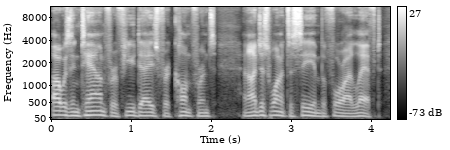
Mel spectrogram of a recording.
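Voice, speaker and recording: Male actor as a deep-voiced courteous old soldier caller, dry close sound, steady and polite. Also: dry recording, close to an everyday voice. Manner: courteous, measured. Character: polite middle-aged male military veteran visitor.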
